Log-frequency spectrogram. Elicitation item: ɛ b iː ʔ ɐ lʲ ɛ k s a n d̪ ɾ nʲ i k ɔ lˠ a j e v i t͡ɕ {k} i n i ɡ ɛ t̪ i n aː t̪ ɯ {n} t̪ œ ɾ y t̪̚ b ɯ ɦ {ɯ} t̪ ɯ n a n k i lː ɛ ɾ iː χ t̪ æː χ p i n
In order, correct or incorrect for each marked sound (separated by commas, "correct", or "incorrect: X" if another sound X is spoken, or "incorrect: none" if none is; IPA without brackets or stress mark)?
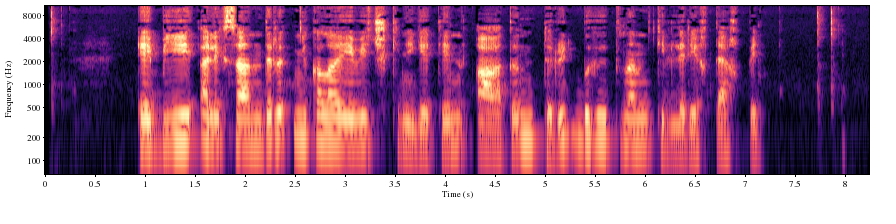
correct, correct, incorrect: ɯː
